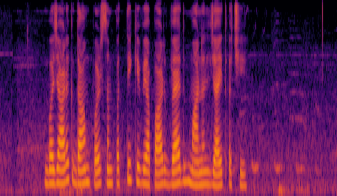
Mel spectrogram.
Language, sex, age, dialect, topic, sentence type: Maithili, female, 41-45, Southern/Standard, banking, statement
